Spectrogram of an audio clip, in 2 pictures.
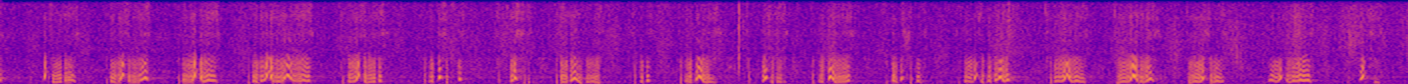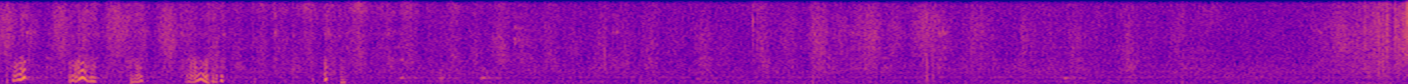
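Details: During a massage, a guinea pig makes rapid, rhythmic, husky pulsed notes for about eight seconds, roughly three per second, then falls quiet apart from faint soft rustling and low room noise.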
